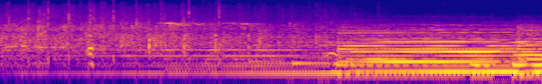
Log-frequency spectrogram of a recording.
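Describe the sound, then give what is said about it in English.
A crowd claps steadily in dense, crackling applause for Greg Davis and Barry Castagnoli; a few seconds in, a louder tonal music track with sustained notes begins over the fading clapping. “Please give a massive round of applause for Greg Davis and Barry Castagnoli, everybody.”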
